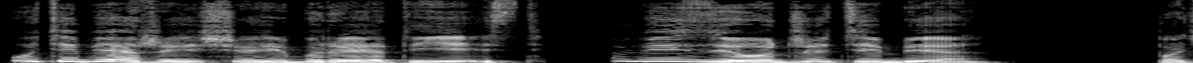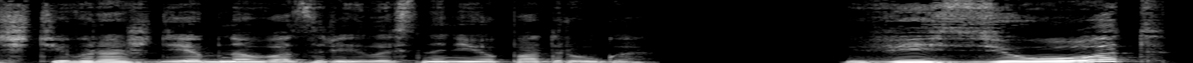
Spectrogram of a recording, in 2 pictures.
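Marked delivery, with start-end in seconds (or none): 0.0-3.4 high, slow admiring envy; delighted envy. A narrator's reading. Susie envying Milly her luck, high delighted gush. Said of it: "восхищённо округлив глаза". 6.8-7.9 loud indignant Везёт with a rise. A narrator's reading. Milly outraged at Susie, loud indignant Везёт. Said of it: "возмутилась Милдред".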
